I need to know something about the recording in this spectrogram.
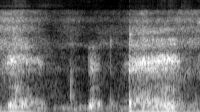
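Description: A man's soft breathy laughter: two short exhaled puffs, the second a little over a second in.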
